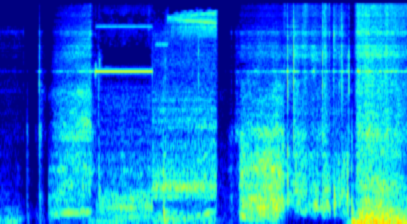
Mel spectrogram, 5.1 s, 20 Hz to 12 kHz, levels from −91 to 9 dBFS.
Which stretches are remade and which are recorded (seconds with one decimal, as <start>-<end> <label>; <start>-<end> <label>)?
0.0-1.2 remade; 1.2-2.8 recorded; 2.8-5.1 remade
